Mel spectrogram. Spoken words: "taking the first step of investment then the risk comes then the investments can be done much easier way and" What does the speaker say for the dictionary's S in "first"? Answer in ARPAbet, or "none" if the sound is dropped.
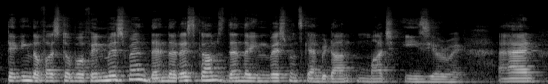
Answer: none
